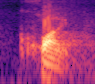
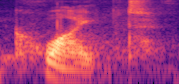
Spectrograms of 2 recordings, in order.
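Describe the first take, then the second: First: The final T is a glottal stop. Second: The final T is a full tongue-tip T.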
